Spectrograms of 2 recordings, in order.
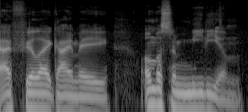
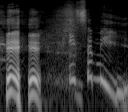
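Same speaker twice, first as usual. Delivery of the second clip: high, drawn-out Mario catchphrase; hammed-up Italian plumber voice; Mario impression; much slower than usual. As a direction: stretch it out like cartoon Mario. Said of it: "I went Mario with the".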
